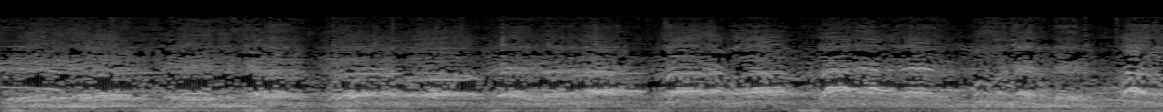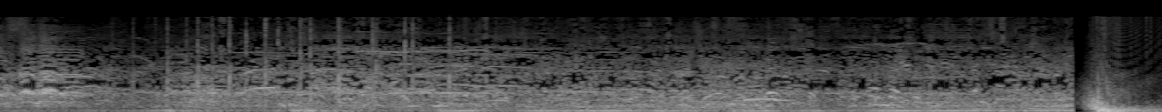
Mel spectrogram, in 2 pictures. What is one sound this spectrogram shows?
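A large crowd sings together loudly outdoors.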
